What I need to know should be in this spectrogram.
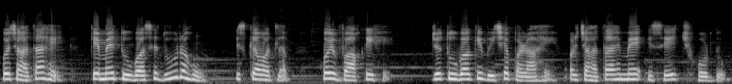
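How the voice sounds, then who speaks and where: A woman voicing a worried young husband who speaks calmly and soothingly. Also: fairly high pitch, lightly acted. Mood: uneasy. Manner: calm, soothing. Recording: dull lo-fi with music behind.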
